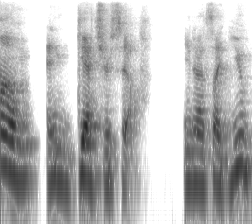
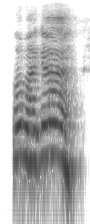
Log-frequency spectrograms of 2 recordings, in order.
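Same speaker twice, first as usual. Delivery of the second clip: dismayed gasp; 8 semitones higher than usual. Retold or imitated. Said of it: "you know, like".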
